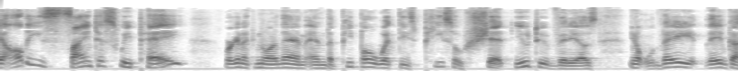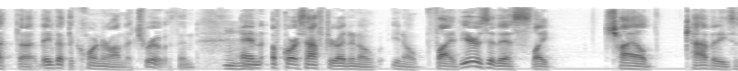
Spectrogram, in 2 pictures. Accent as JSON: {"language": "English", "town": "Windsor", "region": "Ontario", "country": "Canada", "tie": "born or raised there", "said": "my hometown Windsor"}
